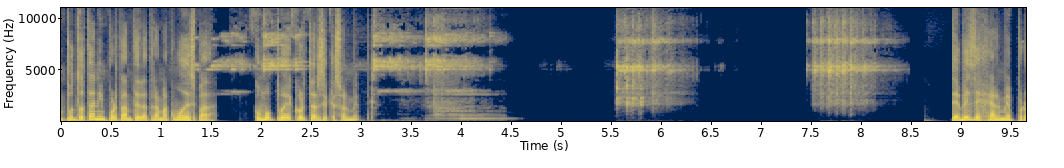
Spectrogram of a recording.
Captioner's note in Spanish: campana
